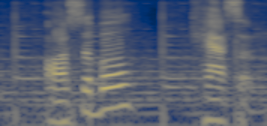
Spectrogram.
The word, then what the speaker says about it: Ausable Chasm: the adirondack is the possible castle yes you pronounce this as possible chasm it's a privately owned park i think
